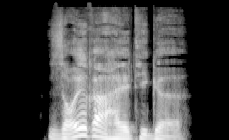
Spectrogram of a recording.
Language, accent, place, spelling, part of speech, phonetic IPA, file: German, Germany, Berlin, säurehaltige, adjective, [ˈzɔɪ̯ʁəˌhaltɪɡə], De-säurehaltige.ogg
- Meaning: inflection of säurehaltig: 1. strong/mixed nominative/accusative feminine singular 2. strong nominative/accusative plural 3. weak nominative all-gender singular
